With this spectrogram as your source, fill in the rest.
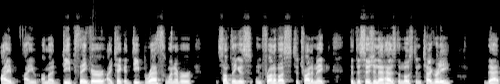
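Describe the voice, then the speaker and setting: A man's plain, everyday voice with an American accent, medium pitch, ordinary pitch variation and a moderate pace. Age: 50s. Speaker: car dealership owner. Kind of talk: interview.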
